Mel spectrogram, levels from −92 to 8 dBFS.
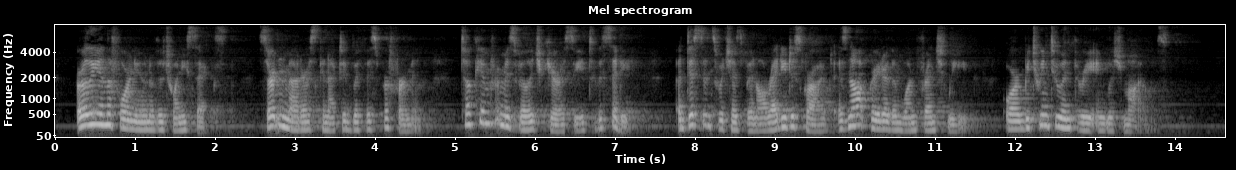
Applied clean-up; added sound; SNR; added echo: none; none; none; reverberation time 1.4 s.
